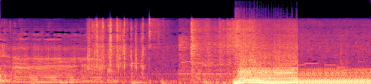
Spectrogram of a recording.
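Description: A sports car engine fires up and revs hard, a loud sustained roar taking over after a few seconds of mixed mechanical noise, close to the listener.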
